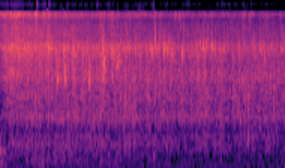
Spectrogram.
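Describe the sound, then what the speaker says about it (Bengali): Chopped onions with black cumin frying in hot oil in a pan, a loud, dense and continuous close sizzle with faint crackling throughout. "পেঁয়াজগুলো খুব ভালো করে ভেজে নেব"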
